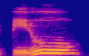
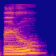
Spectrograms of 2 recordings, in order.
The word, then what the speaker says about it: Perú: Perú, bueno, Perú también está igual. No se dice Pirú, ¿no?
